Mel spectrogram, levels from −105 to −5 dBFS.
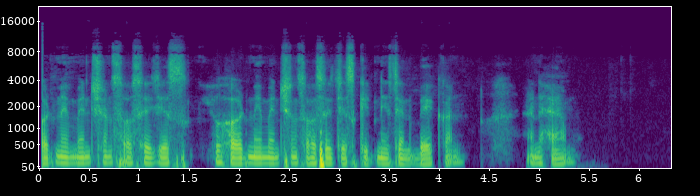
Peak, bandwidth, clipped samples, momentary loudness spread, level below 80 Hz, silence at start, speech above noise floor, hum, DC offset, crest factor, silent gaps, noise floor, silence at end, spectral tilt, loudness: -2 dBFS; 9.8 kHz; under 0.1%; 12 LU; -42 dBFS; 0 s; 57 dB; none; under 0.1%; 26 dB; none; -83 dBFS; 1 s; -6 dB/octave; -28 LUFS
